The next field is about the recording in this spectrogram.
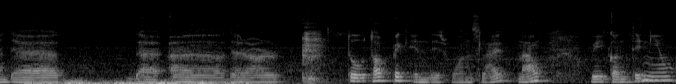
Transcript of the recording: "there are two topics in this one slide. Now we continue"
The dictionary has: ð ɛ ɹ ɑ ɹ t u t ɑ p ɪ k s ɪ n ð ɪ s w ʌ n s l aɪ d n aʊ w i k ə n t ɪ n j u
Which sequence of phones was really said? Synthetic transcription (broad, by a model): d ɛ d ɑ ɹ t u t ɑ p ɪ k ɪ n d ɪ s w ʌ n s l aɪ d n aʊ w i k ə n t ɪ n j u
